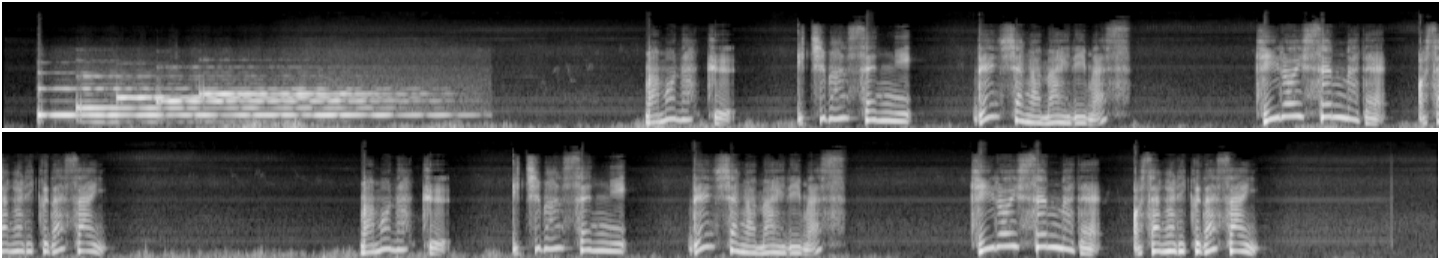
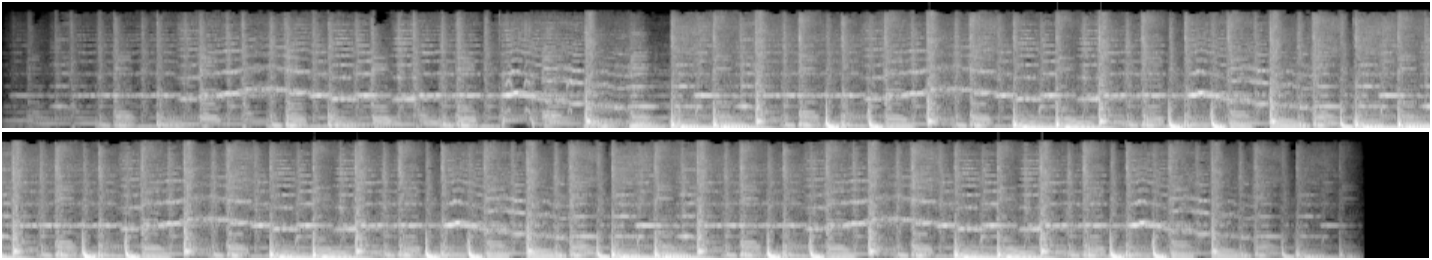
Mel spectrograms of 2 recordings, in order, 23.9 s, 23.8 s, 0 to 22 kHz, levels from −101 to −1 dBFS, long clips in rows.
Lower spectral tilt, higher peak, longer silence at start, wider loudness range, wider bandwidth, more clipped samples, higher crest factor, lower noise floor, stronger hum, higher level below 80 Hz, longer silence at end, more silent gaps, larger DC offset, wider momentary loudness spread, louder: about the same, -4.5 dB/octave vs -4.5 dB/octave; about the same, 0 dBFS vs 0 dBFS; about the same, 0.3 s vs 0.2 s; first, 7 LU vs 4 LU; second, 11 kHz vs 16 kHz; neither; first, 20 dB vs 14 dB; first, -59 dBFS vs -37 dBFS; neither; second, -48 dBFS vs -18 dBFS; first, 1.5 s vs 0.6 s; neither; neither; first, 12 LU vs 8 LU; second, -20 LUFS vs -16 LUFS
